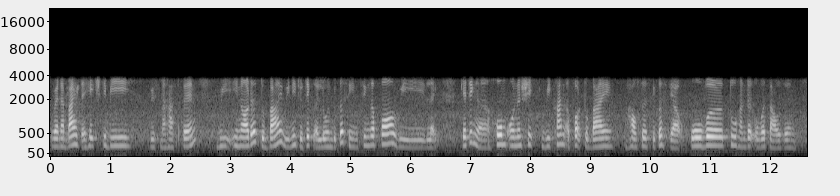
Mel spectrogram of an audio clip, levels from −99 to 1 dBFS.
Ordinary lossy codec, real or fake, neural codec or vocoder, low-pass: Opus, 64 kbps; real; none; 3.6 kHz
